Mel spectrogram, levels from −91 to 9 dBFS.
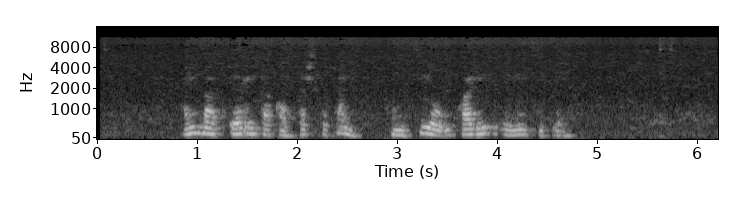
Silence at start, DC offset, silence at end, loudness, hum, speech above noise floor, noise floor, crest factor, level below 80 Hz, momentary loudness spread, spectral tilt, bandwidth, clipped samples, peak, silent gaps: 0.85 s; under 0.1%; 0.55 s; -24 LUFS; none; 30 dB; -53 dBFS; 20 dB; -58 dBFS; 14 LU; -8 dB/octave; 11.5 kHz; under 0.1%; -6 dBFS; none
